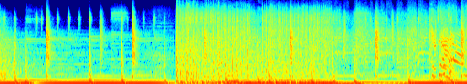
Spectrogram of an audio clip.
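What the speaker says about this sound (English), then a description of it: "Gunfire? This pattern. Suppressive marching fire." Rapid suppressive marching gunfire in the video game Zenless Zone Zero, dense bursts of automatic shots and booms rolling continuously with game music underneath.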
